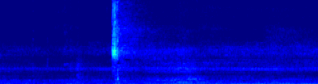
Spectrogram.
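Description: A single short, sharp click about three quarters of a second in, over quiet room tone with a faint steady low hum.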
